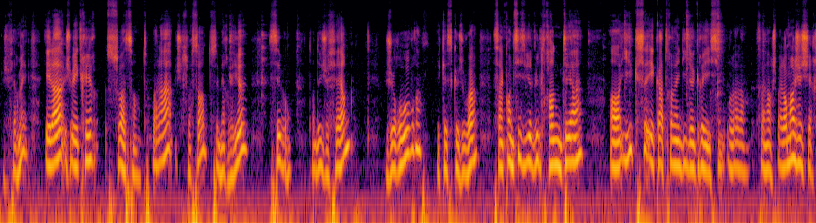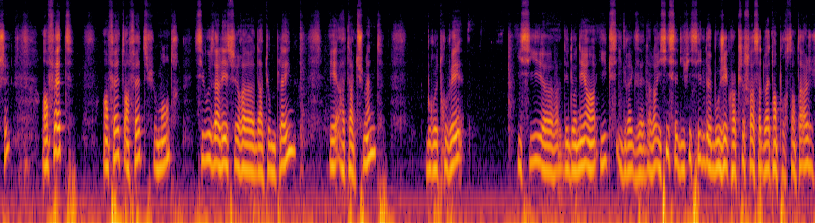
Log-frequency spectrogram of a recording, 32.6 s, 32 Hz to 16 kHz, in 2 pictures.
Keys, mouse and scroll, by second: 0.9 click, 2.1-3.0 typing, 3.4 click, 6.5 click, 8.2 click, 11.5 click, 19.2 click, 22.3 click, 23.6 click, 24.7 click.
